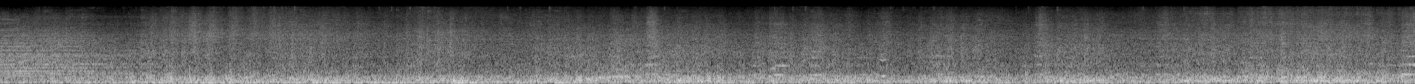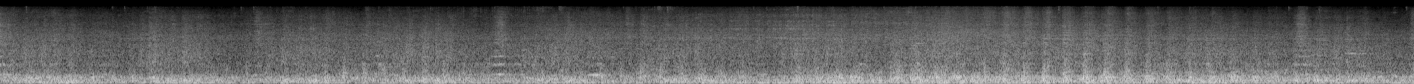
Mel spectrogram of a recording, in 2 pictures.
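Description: Covered hopper cars of a freight train rolling past: a steady rumble of steel wheels on rail with repeated clacking. The locomotive's horn dies away about a second in.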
